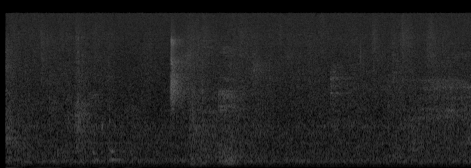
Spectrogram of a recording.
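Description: Footsteps shuffle softly on a hard floor in a large, quiet hall.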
